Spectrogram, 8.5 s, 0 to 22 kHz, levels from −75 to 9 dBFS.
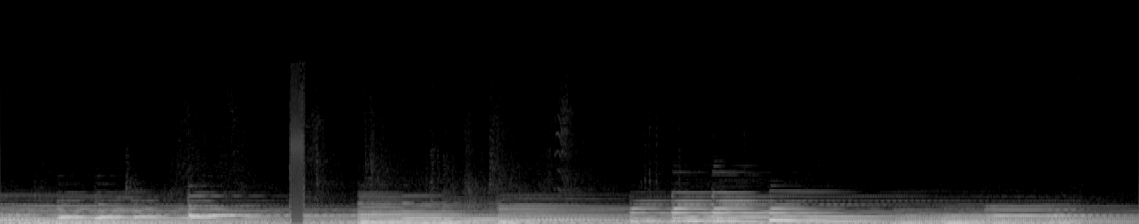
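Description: At 2.17 s the music drops out briefly in an intermittent contact fault, with the signal path open for about 89 ms before returning at 2.28 s. A loose plug or cable conductor momentarily lost contact, so the program vanishes and only faint hiss remains, bracketed by crackle as the contact breaks and remakes. On a waveform this appears as a short flat gap with spiky edges; a spectrogram shows broadband vertical streaks at both ends around a near-empty stretch.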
